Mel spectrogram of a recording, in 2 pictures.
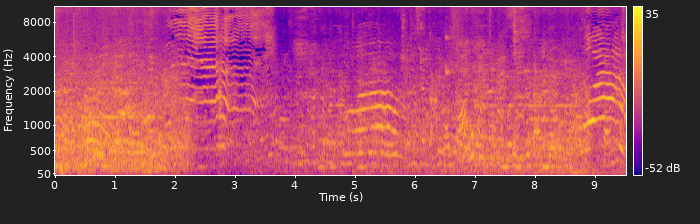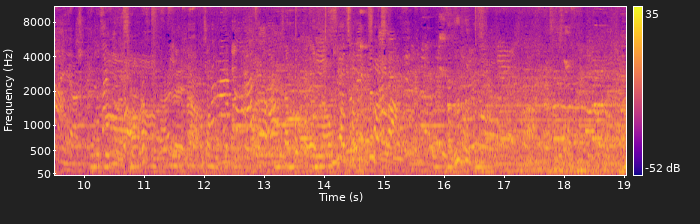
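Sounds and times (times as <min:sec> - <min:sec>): visitors chattering: 0:00.0 - 0:19.0.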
